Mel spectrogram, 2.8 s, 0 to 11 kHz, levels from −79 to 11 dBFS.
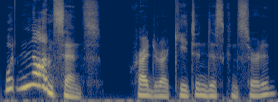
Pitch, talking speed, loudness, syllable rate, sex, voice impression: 160 Hz, 110 wpm, -19 LUFS, 5.4 syllables/s, male, masculine, adult-like, relaxed, hard, fluent, raspy, cool, sincere, friendly, wild, lively, kind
